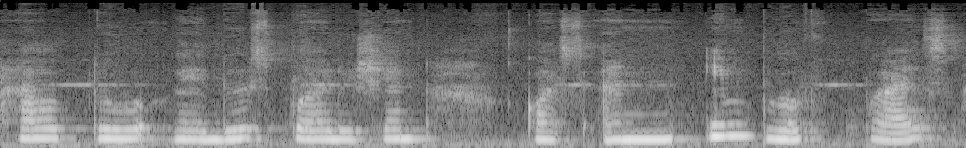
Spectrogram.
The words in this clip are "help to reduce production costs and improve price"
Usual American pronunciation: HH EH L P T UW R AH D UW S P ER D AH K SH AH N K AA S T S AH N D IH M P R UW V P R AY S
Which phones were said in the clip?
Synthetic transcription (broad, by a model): HH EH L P T UW R AH D UW S P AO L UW SH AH N K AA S S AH N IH M P R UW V P R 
